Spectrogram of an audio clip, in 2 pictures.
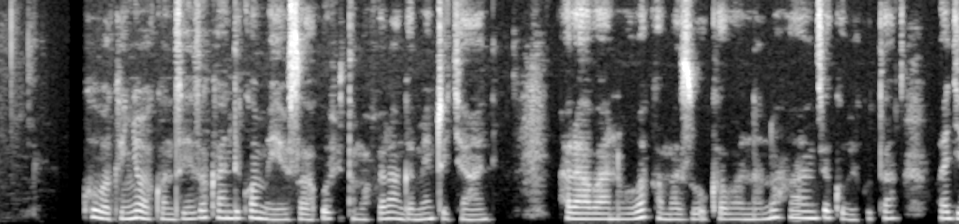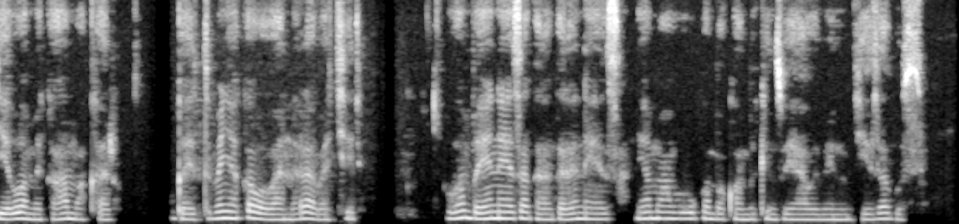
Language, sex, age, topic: Kinyarwanda, female, 18-24, education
